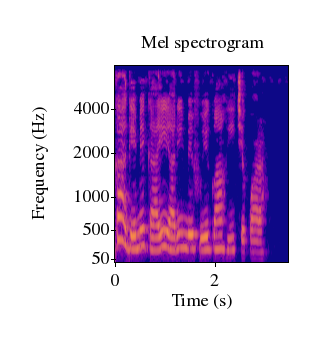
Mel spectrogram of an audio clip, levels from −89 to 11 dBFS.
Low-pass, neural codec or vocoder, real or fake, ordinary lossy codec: 7.2 kHz; none; real; none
